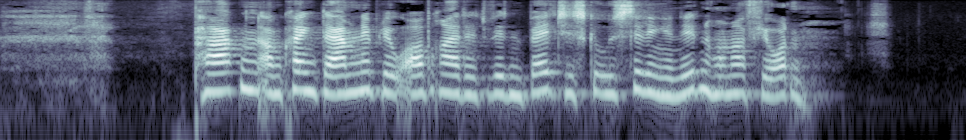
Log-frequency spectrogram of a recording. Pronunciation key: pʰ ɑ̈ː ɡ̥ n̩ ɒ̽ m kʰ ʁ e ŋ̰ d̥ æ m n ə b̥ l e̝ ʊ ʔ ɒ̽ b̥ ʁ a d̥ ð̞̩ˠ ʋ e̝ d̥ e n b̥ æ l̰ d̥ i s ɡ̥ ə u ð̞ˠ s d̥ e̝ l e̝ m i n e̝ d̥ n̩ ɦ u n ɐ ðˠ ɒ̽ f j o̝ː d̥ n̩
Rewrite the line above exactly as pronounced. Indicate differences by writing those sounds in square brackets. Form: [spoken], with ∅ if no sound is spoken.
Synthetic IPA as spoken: pʰ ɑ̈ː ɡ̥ n̩ ɒ̽ m kʰ ʁ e ŋ̰ d̥ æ m n ə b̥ l e̝ ʊ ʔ ɒ̽ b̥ ʁ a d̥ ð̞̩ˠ ʋ e̝ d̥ e n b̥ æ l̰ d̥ i s ɡ̥ ə u ð̞ˠ s d̥ e̝ l e̝ [ŋ] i n e̝ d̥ n̩ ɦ u n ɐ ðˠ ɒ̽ f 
